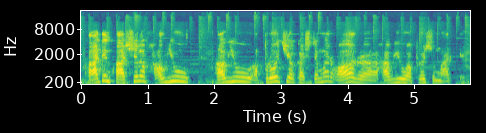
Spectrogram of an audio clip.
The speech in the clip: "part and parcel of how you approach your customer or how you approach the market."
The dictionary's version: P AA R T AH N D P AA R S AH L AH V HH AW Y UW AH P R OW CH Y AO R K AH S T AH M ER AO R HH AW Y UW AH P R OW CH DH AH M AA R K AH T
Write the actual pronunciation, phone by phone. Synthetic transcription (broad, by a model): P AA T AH N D P AA R SH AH L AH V HH AW Y UW AH P R OW CH Y AO R K AH S T AH M ER AO R HH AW Y UW AH P R OW CH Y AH M AA R K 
